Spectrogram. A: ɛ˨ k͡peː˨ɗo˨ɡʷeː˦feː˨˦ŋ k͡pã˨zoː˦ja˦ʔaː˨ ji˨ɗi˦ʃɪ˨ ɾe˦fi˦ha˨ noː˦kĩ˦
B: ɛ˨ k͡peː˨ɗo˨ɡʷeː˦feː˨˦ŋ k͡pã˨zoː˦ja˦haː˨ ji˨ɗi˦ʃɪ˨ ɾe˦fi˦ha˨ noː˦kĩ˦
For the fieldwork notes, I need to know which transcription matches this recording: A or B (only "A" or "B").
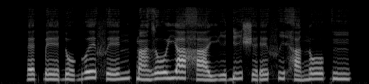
B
